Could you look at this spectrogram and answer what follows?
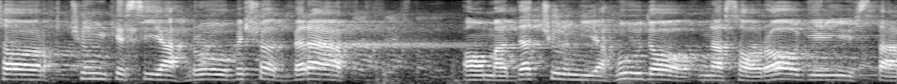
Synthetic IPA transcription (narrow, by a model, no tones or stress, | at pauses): oɾχt͡ʃʰunkesijahɾoːbɪʃod̪̚beɾaft̪ | ɔːmad̪at͡ʃʰunjahuːd̪ɔːnasɔːɾɔːɡiɾiːst̪a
